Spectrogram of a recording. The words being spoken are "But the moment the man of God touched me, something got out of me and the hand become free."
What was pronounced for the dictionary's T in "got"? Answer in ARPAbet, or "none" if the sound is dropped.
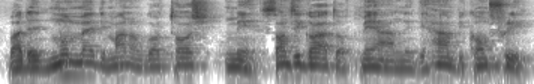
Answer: none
